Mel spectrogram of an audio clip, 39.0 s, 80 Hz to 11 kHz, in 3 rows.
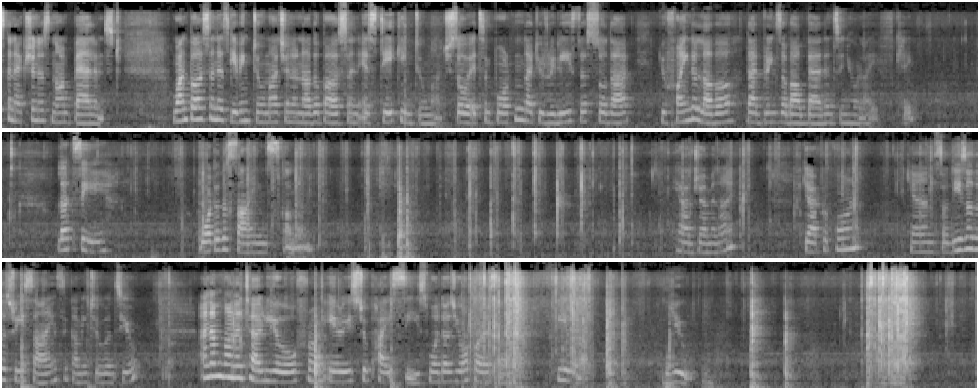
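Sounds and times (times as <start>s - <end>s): card rustle: 14.6s - 26.3s, 32.2s - 34.5s, 37.3s - 38.9s
cards being shuffled: 14.6s - 26.4s, 32.2s - 34.6s, 37.2s - 39.0s
sharp taps of cards: 16.3s - 21.4s.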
